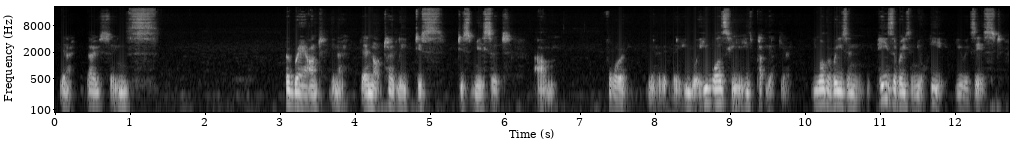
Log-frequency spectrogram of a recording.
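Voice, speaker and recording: This Australian woman is a guest on a podcast, talking in a soft, reflective way. Her voice is gravelly and breathy. She often pauses and circles back on her words. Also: extremely low pitch, rough recording. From Sydney, Australia. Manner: reflective, halting, many fillers. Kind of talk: casual conversational interview.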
